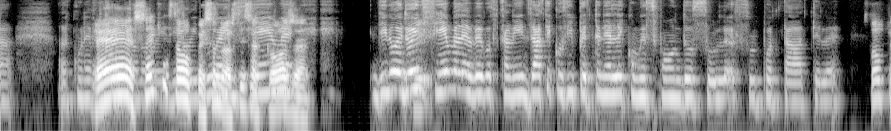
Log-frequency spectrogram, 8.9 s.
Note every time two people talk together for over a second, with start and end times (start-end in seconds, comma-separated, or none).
0.9-3.0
